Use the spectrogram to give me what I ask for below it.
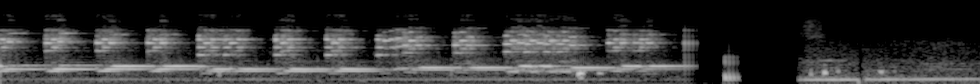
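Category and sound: household object, phone ringtone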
